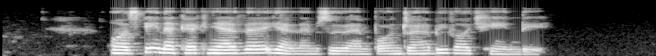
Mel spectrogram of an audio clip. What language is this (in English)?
Hungarian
